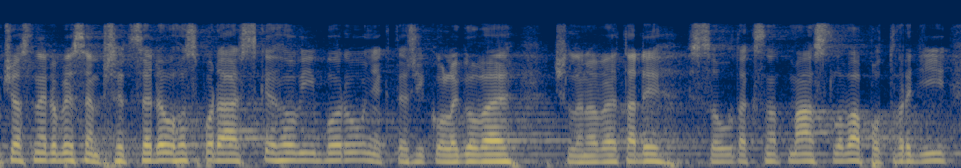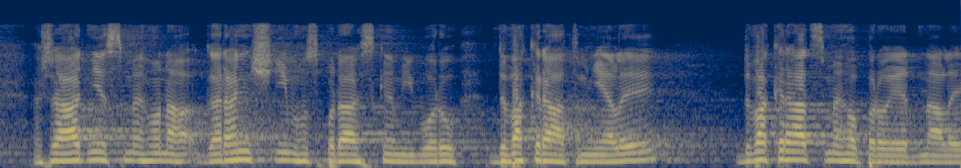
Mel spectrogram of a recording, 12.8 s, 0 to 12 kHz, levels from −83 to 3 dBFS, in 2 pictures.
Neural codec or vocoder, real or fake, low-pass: none; real; 7.2 kHz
